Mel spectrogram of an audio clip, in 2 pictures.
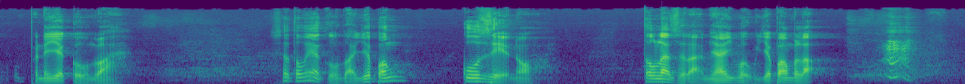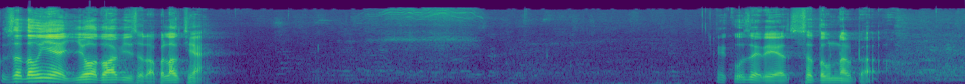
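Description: A middle-aged man speaks calmly into a close microphone, in bursts with pauses.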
